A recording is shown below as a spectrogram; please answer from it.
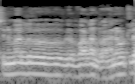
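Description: A man speaking in a steady, drawn-out voice, holding one long syllable at an even pitch for well over a second before going on talking.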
